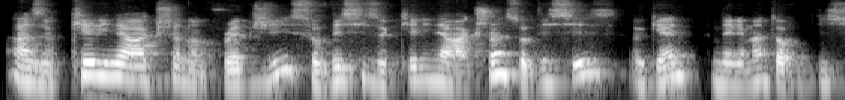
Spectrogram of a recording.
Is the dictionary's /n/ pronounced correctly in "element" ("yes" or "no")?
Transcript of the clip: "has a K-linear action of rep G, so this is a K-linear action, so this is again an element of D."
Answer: yes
